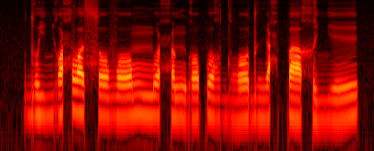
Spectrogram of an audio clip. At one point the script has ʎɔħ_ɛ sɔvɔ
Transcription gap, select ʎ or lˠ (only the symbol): lˠ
